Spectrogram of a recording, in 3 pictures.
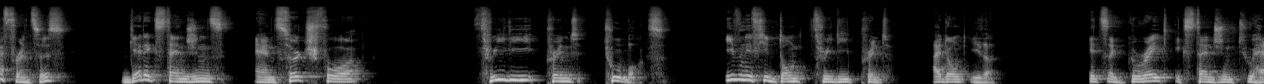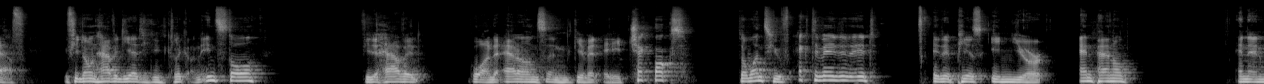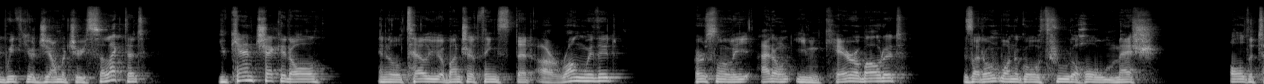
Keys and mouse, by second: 23.3 click, 26.4 shift+middle click, 28.4 click, 33.0 shift+middle click.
